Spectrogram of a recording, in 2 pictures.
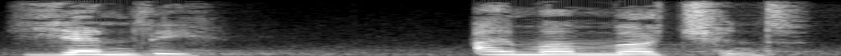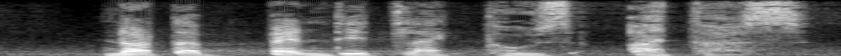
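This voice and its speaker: A woman's voice: mid-range voice, a little slow, lightly acted. A woman playing a plucky captive merchant in a video game, forthright, with some reverb on her voice. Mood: wary, earnest. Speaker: game character actor. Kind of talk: cinematic video game acting.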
